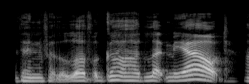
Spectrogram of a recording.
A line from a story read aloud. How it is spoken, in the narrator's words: I groaned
